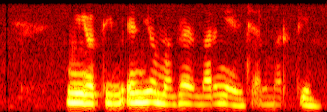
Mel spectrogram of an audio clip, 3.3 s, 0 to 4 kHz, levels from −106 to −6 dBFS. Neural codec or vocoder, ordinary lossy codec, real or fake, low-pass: vocoder, 44.1 kHz, 80 mel bands, Vocos; none; fake; 3.6 kHz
